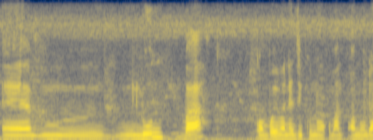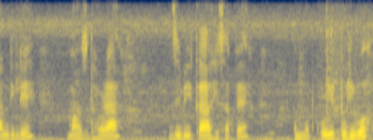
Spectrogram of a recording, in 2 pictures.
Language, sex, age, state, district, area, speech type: Assamese, female, 45-60, Assam, Dibrugarh, rural, spontaneous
